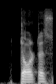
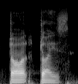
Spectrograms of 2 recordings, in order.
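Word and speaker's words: tortoise: टॉर्टस उसको पढ़ेंगे, ना कि टॉयज। इसका करेक्ट प्रोनाउंसिएशन है टॉर्टस।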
